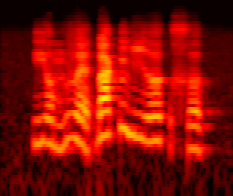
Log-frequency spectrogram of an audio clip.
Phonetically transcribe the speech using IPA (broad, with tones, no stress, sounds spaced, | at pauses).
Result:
j ə˨˩˦ m v ɛ˨˩˨ ɗ a˦˥ k̚ ŋ i˧ ə̯ | x ə˨˩ k̚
